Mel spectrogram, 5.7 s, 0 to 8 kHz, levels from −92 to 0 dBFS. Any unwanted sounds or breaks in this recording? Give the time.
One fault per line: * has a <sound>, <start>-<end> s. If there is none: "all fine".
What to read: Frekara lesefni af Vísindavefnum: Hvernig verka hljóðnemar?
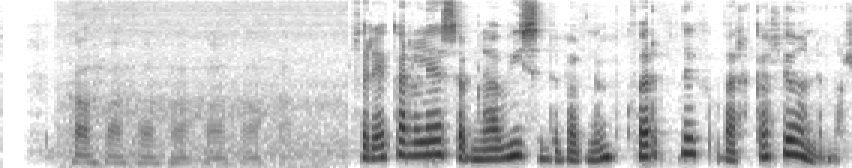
* has a laugh, 0.4-2.0 s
